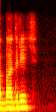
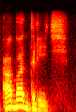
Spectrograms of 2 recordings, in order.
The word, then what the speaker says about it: ободрить: В глаголе ударение на суффиксе «ободрить».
